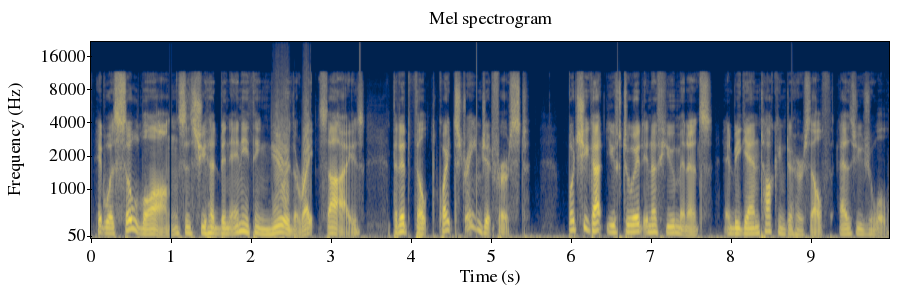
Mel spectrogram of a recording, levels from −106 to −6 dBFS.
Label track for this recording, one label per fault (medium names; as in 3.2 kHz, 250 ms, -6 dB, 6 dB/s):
0.980000	1.010000	dropout 26 ms
2.260000	2.740000	clipped -16 dBFS
3.360000	3.360000	pop -17 dBFS
4.820000	4.820000	pop -15 dBFS
6.580000	6.600000	dropout 20 ms
8.760000	8.760000	dropout 2.1 ms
